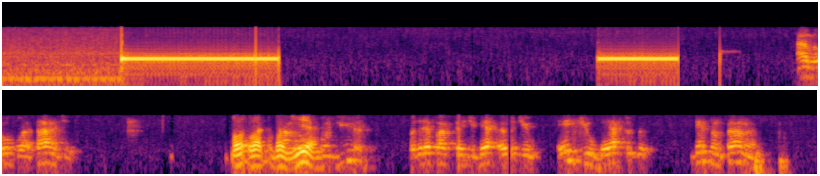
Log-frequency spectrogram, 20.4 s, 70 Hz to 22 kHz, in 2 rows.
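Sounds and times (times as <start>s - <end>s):
single-pitched telephone line tone during a call transfer: 1.5s - 3.5s, 7.4s - 8.5s
speech: 10.0s - 11.2s, 13.1s - 19.8s.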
